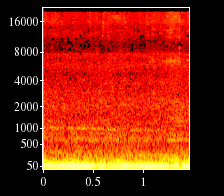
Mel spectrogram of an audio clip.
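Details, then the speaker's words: GMC truck with big six engine, first start after sitting 8 years: deep, steady, even rumble with no knocks or misses; normal running. "all righty eight years all this dust all this time let's see if she'll uh woo that sounded fresh didn't it"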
